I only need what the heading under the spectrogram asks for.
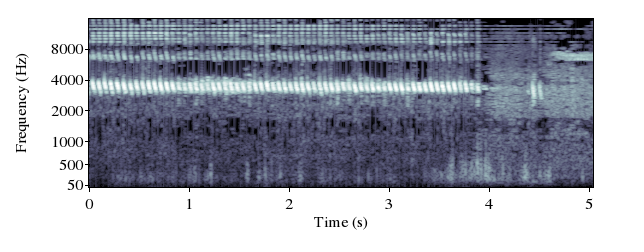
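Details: Training song of the larguero type from a European greenfinch: a rapid, regular high trill lasting about four seconds that then stops, leaving a few faint soft notes and low background noise.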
